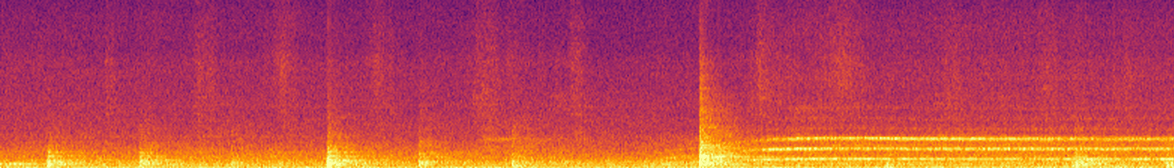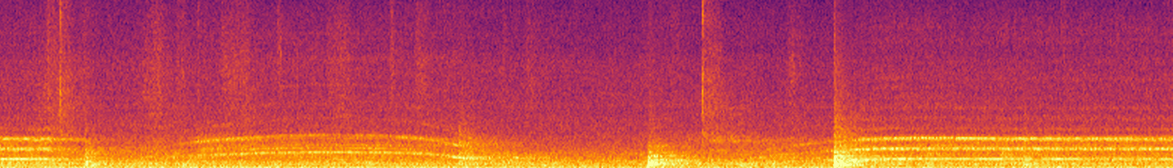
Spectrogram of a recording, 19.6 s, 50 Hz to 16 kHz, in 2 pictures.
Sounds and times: train announcements 5.1 - 19.5
heavy, glass sliding doors 5.2 - 19.5

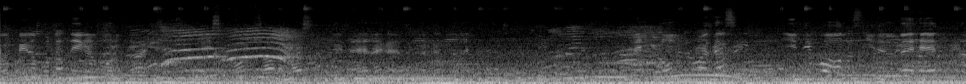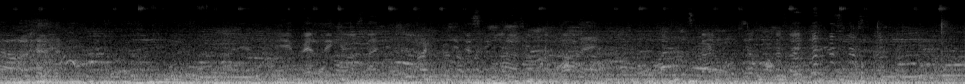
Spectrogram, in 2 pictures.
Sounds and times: distant cars 0.0 - 19.3
playing children 0.0 - 19.3
various distant musics 0.0 - 19.3
people walking, speaking, shouting 0.8 - 3.5

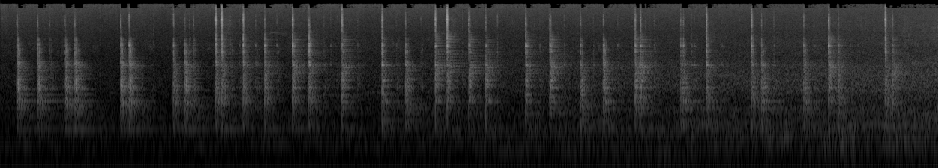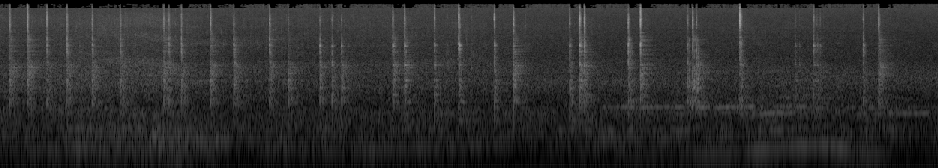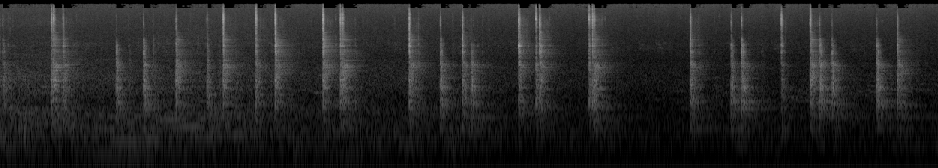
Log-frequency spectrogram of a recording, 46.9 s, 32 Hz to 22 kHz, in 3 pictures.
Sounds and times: traffic background 0.0 - 46.9

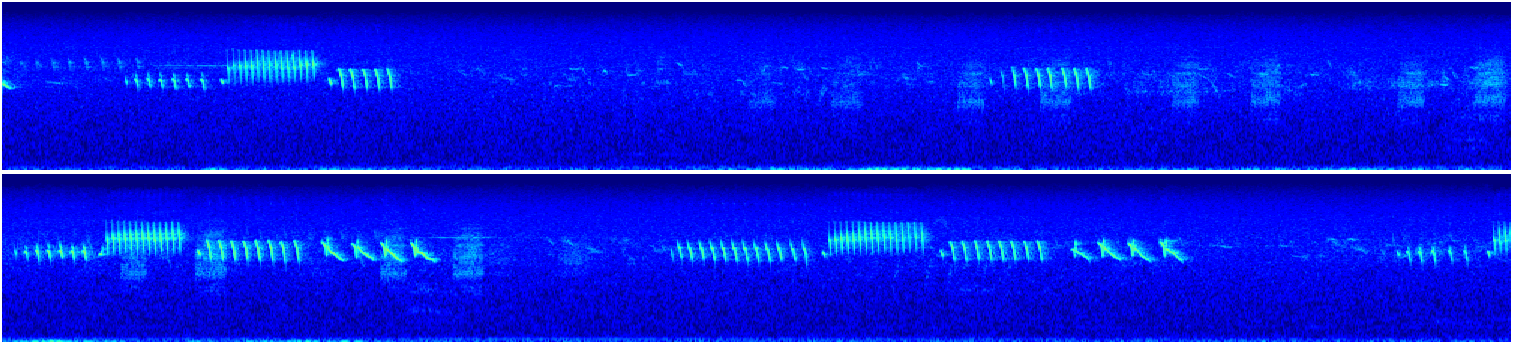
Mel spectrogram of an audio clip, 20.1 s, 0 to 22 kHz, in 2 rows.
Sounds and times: cicades 0.0 - 5.7
morning birds 0.0 - 20.1
in the distance a dog 9.4 - 10.2
in the distance a dog 12.6 - 13.3

